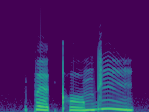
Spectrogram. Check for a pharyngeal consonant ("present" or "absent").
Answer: absent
